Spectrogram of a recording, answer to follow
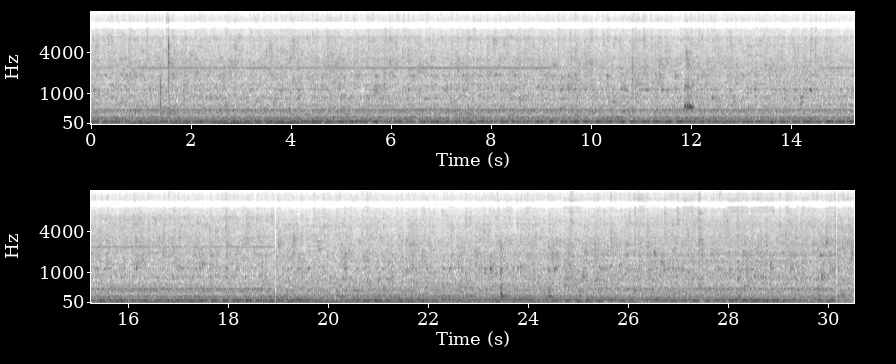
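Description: Steady running water with a low, constant machine hum. There are a couple of light knocks, one about twelve seconds in and another past the twenty-second mark.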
